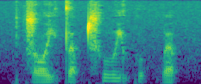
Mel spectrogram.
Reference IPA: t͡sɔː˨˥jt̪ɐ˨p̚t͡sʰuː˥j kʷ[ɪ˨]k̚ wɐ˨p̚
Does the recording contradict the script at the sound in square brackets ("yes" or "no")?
yes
